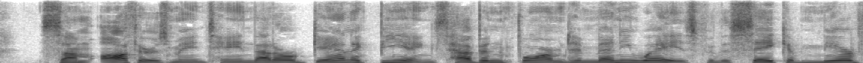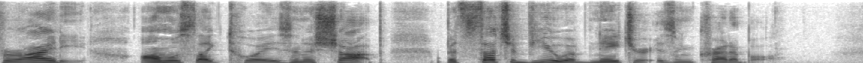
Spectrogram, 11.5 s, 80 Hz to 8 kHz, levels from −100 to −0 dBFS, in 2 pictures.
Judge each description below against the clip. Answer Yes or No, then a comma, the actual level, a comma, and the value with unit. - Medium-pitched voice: Yes, medium, 170 Hz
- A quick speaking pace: No, average, 165 wpm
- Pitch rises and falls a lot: Yes, wide, 6.3 semitones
